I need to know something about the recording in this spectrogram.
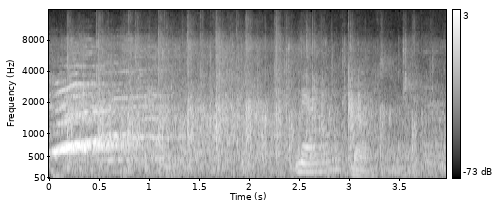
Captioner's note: applause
